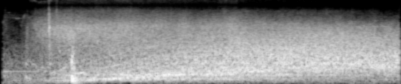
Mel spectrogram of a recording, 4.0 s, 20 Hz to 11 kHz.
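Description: Hyundai Ioniq 5 electric car accelerating away, a steady rush of tyre and wind noise that builds over the first second. A faint whine runs under the rush, and a short knock comes near the start.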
